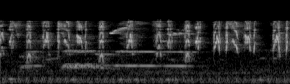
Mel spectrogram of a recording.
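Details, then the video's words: Sogo ontong, the ruby-cheeked sunbird, singing for masteran training: dense high twittering with quick, squeaky notes and thin whistled slides running continuously through the short stretch. "Masteran Burung Sogon ( Sogo Ontong )"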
